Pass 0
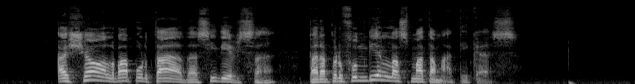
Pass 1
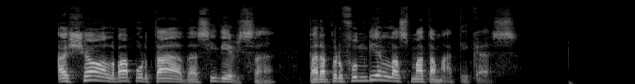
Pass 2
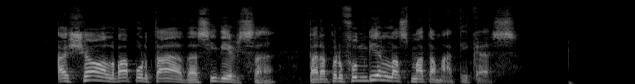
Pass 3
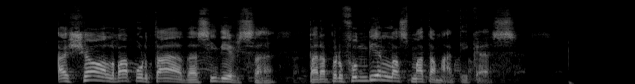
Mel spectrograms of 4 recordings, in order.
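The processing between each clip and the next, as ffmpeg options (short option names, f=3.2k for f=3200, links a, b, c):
-af "highpass=f=330:p=1"
-af "alimiter=limit=-16.5dB:level=0:latency=1:release=177"
-filter_complex "[0:a]asplit=2[a][b];[b]adelay=377,lowpass=f=3.9k:p=1,volume=-23.5dB,asplit=2[c][d];[d]adelay=377,lowpass=f=3.9k:p=1,volume=0.3[e];[a][c][e]amix=inputs=3:normalize=0,volume=-3dB"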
